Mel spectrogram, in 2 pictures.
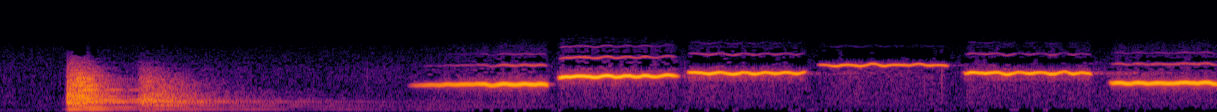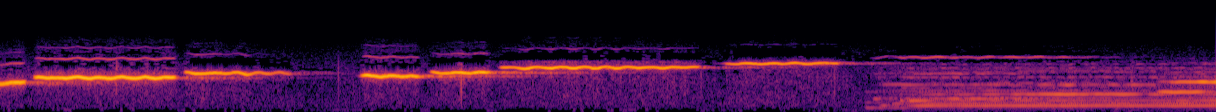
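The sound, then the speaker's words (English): A lone whistler carries a slow, clear theme melody of sustained, steady notes, loud, opening after a brief low thump and fading into a soft orchestral chord at the end. “Let that whistle be your signal for the Signal Oil program and the Whistler each Sunday night at this same time”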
